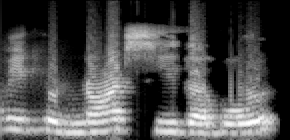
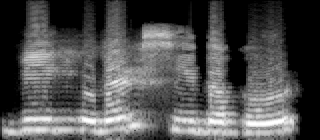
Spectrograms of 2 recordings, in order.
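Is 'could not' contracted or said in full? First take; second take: full; contracted. First: 'Could not' is said as two full words. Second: 'Could not' is contracted into one word.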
